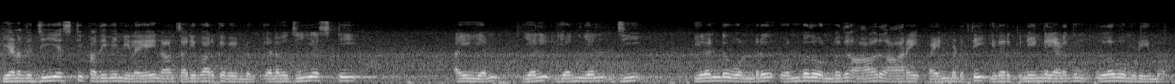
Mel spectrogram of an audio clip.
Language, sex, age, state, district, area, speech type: Tamil, male, 18-30, Tamil Nadu, Tiruchirappalli, rural, read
